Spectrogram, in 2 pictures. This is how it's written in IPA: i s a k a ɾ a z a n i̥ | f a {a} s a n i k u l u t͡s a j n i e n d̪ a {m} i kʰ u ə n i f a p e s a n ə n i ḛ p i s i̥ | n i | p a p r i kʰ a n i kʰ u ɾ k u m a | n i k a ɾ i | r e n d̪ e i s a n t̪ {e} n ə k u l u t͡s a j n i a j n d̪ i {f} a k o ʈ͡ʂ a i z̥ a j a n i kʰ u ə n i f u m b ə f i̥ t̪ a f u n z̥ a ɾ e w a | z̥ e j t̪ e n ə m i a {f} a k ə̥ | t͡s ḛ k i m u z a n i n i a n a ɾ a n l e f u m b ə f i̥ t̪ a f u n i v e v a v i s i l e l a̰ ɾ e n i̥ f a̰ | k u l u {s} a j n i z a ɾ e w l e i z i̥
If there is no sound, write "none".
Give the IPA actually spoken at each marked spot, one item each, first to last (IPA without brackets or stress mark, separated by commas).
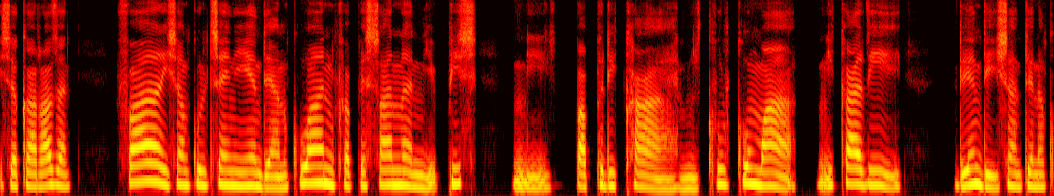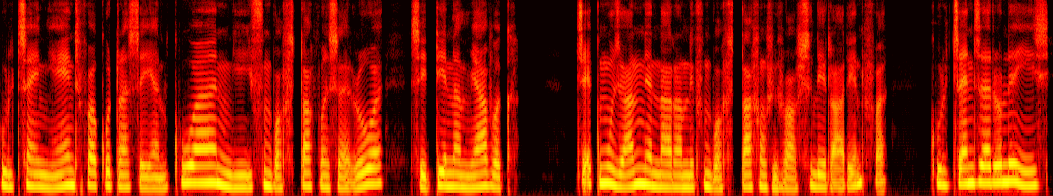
i, n, e, f, v, t͡s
